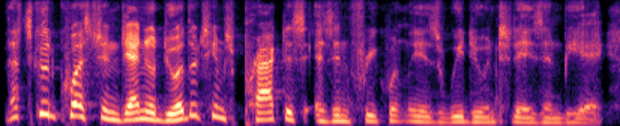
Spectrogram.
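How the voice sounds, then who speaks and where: This time the basketball host and coach talks fast in a husky mid-range voice with big pitch swings. It's casual live commentary, conversational and mildly profane with trailing-off asides, recorded cleanly in a studio without echo.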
